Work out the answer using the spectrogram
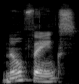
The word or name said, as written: no thanks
